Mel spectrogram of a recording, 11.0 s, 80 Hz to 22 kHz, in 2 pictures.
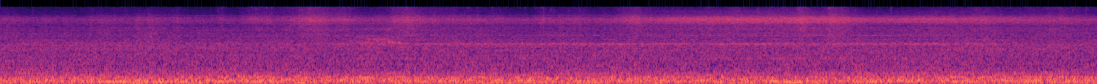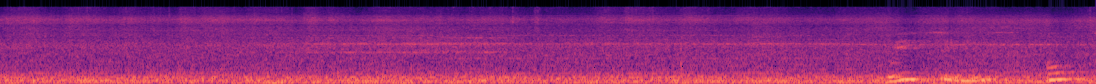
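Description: R142 subway train running through a tunnel: a steady low rumble of wheels on rail and the car body. A faint thin high whine runs alongside it from a few seconds in.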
